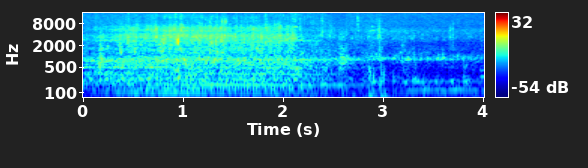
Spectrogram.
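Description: Boat motor running as the boat moves across the water, with water rushing along the hull and wind. The motor's note drops and the sound eases about three seconds in as the boat slows.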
